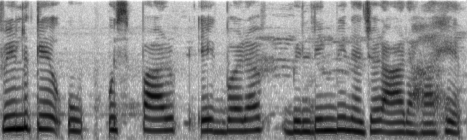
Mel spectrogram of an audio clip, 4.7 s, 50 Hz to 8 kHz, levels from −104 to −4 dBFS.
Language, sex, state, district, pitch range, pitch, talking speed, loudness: Hindi, female, Assam, Kamrup Metropolitan, 225-260 Hz, 240 Hz, 155 wpm, -14 LUFS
